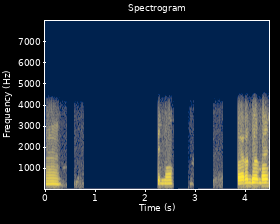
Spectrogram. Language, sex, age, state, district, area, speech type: Malayalam, male, 45-60, Kerala, Kasaragod, rural, conversation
